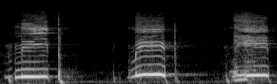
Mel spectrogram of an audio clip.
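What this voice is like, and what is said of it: Imitation of a creature's sounds. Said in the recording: “the treble impersonation”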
